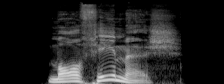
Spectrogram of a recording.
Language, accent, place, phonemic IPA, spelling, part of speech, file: German, Germany, Berlin, /mɔʁˈfeːmɪʃ/, morphemisch, adjective, De-morphemisch.ogg
- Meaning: morphemic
